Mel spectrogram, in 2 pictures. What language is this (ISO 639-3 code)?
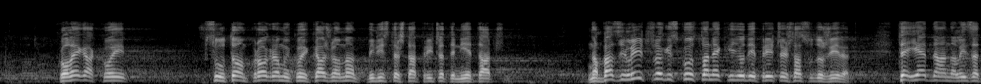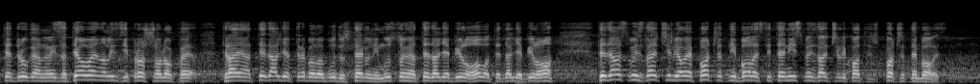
srp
